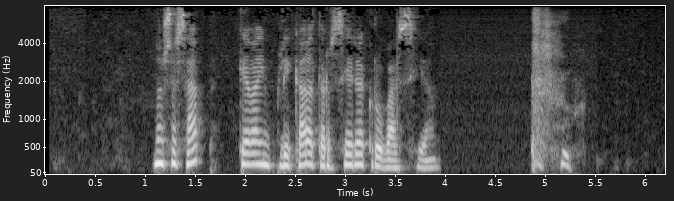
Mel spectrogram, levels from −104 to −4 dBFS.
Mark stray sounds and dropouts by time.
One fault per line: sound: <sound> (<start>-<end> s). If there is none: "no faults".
sound: sneeze (4.8-5.4 s)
